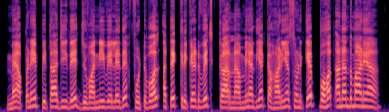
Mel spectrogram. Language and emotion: Punjabi, happy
